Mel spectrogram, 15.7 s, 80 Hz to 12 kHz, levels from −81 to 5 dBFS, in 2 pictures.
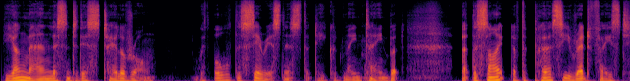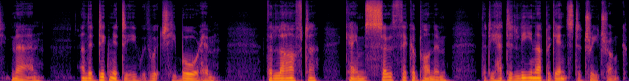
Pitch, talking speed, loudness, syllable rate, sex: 95 Hz, 200 wpm, -24 LUFS, 5.1 syllables/s, male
